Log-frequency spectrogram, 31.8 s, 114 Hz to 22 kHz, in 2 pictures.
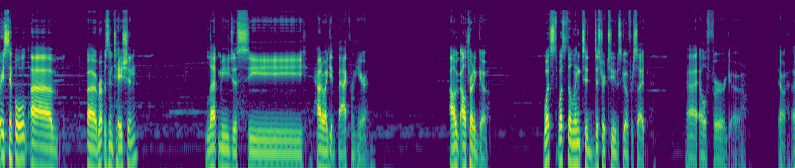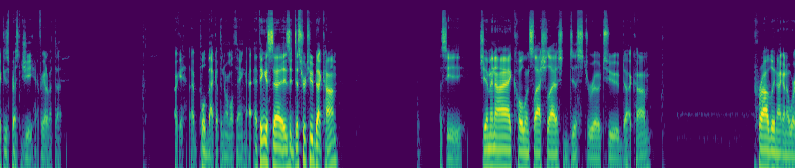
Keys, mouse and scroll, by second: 0.1 ctrl+u, 0.3 ctrl+u, 1.3 ., 7.3 ctrl+g, 16.3 Return, 18.8 Return, 24.3 g, 29.3 Return.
